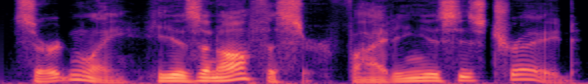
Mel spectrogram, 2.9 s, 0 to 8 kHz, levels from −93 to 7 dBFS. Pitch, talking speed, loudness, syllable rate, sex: 115 Hz, 165 wpm, -18 LUFS, 5.5 syllables/s, male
